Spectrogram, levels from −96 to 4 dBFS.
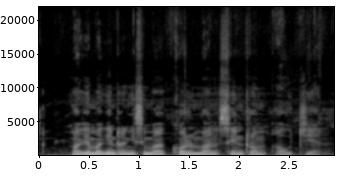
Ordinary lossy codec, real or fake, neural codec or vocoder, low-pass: none; real; none; none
